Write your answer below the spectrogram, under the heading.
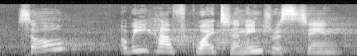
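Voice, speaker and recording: A woman speaks at a high pitch with ordinary pitch variation. There is noticeable background noise. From Ukraine. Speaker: activist. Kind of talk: speech.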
